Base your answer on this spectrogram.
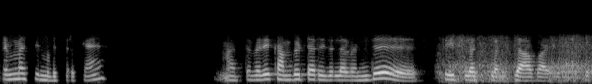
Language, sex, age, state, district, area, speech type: Tamil, female, 18-30, Tamil Nadu, Kanyakumari, rural, conversation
